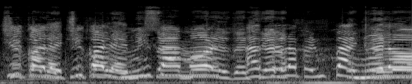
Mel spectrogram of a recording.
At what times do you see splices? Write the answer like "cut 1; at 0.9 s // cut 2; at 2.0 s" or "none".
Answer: none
